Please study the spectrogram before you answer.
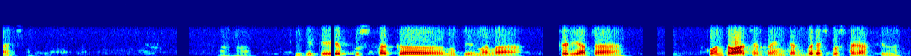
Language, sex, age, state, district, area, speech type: Marathi, male, 18-30, Maharashtra, Ahmednagar, rural, conversation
